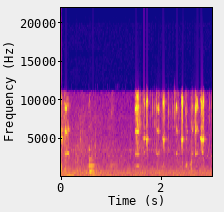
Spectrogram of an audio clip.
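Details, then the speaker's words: Cheap French model locomotive for a garden railway, mechanism turned by hand during disassembly; thin high dry chirps from running gear, lots of fluff and dirt in motor supports, gears good, motor problem suspected. "Squeaky squeak. I've now got both of the motor supports to bits, and there's an incredible amount of rubbish in here, fluff and dirt and stuff."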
